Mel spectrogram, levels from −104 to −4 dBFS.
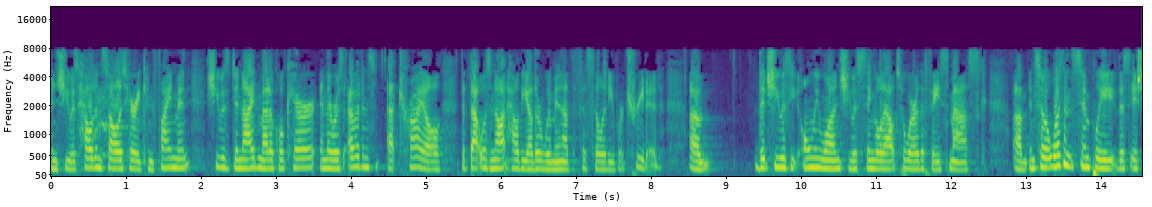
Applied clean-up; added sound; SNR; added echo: none; none; none; none.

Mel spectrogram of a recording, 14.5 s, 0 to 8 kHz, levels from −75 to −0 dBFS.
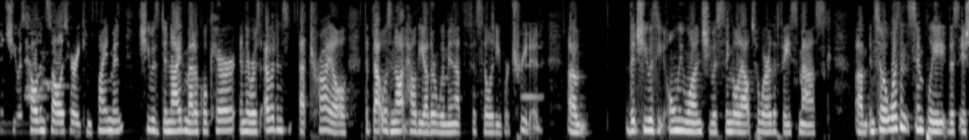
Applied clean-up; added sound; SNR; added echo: classical method spectral subtraction.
